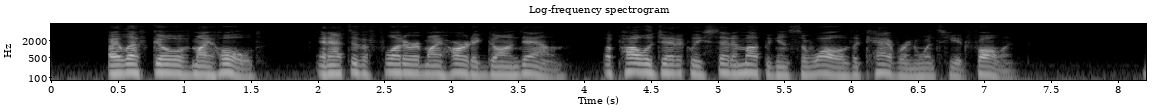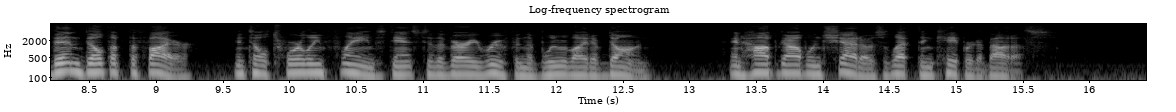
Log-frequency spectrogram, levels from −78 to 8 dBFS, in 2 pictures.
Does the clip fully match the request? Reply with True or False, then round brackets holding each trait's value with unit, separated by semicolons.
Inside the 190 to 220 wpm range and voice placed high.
False (205 wpm; 130 Hz)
